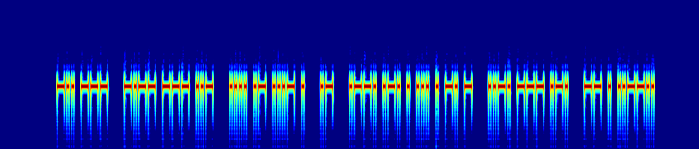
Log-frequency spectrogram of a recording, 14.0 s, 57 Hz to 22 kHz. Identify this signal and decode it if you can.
Morse code, heard as a keyed tone, about 25 wpm, 700 Hz. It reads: DO YOU HAVE A PRESENT FOR ME?
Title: Sentences from Top 1000 Words - Review Part 5 - 25wpm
